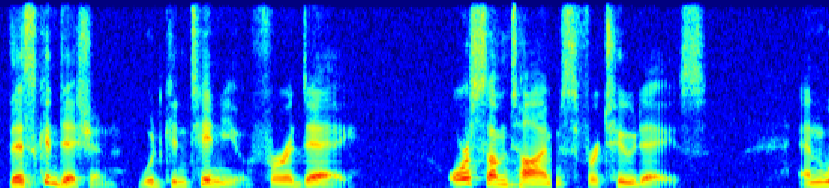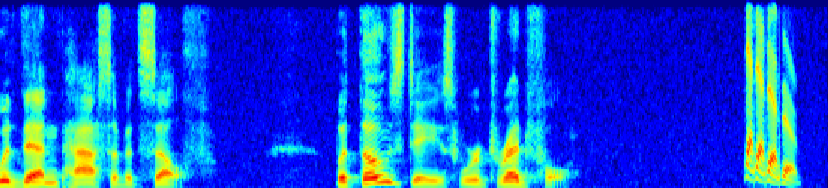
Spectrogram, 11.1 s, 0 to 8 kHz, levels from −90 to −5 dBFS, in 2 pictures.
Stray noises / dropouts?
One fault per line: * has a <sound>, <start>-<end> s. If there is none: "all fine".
* has a dropout, 3.7-3.7 s
* has a chirp, 10.5-10.9 s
